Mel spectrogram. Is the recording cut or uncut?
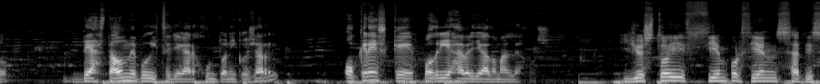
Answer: uncut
